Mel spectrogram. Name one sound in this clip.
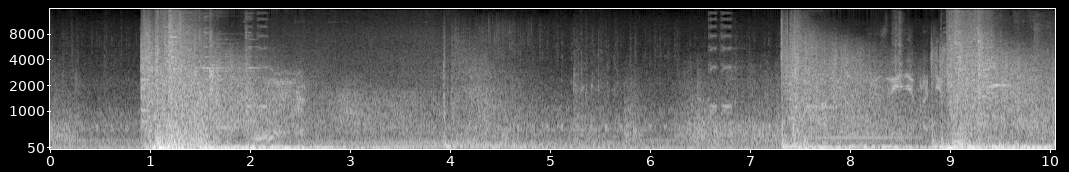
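A tank cannon fires with loud booms.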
